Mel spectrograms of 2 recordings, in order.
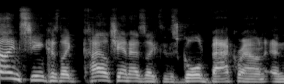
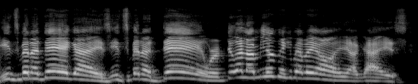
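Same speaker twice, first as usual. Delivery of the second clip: high, loud mock Irish-ish Brock voice; 7 semitones higher, 3 dB louder than usual. Host imitating Brock greeting the girls, high and loud. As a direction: ham up Brock's failed accent, pitched high. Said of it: "So that is how I do Brock".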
